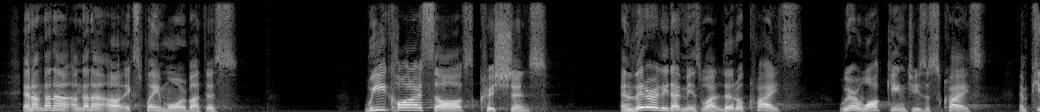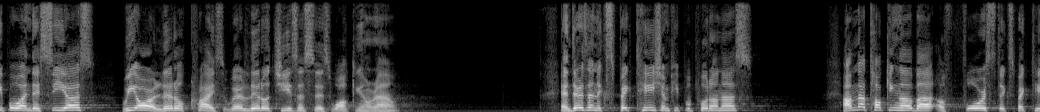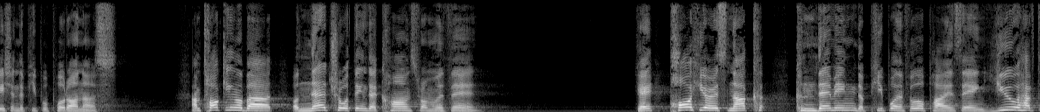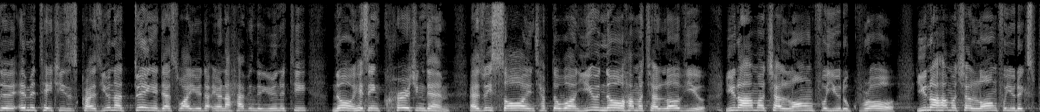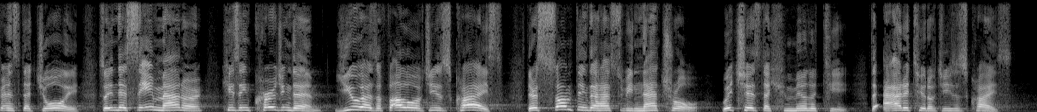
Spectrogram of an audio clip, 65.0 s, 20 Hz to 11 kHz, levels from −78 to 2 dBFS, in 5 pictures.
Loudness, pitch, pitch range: -18 LUFS, 210 Hz, 185-225 Hz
